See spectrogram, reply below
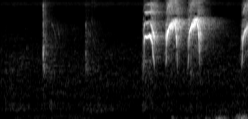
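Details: Great spotted woodpecker met at an entrance, given away by its calls: two faint ticks, then four loud, sharp, high notes in quick succession, each dropping slightly, over a quiet background.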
